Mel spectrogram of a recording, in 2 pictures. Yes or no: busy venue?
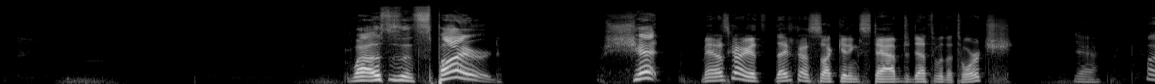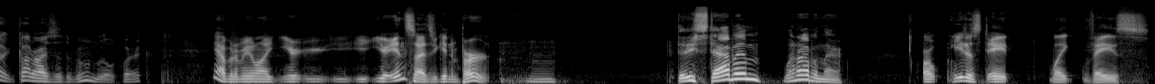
no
